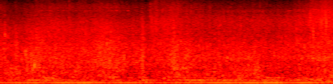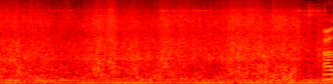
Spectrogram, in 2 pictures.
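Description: A boat's engine runs with a steady low hum, mixed with water washing past the hull and wind buffeting the microphone.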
